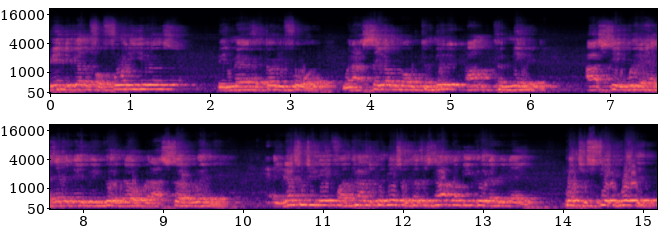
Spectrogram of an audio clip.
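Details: Adult man speaking; normal voice.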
